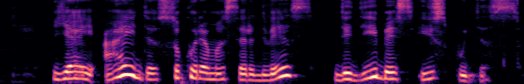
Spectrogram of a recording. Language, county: Lithuanian, Vilnius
